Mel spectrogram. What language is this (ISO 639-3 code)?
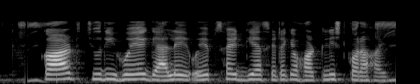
ben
